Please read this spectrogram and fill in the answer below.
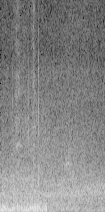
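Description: Wind rushing over the microphone of a handheld camera during a run, giving way after about a second to a steadier outdoor hiss of road traffic.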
